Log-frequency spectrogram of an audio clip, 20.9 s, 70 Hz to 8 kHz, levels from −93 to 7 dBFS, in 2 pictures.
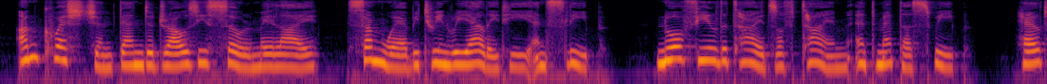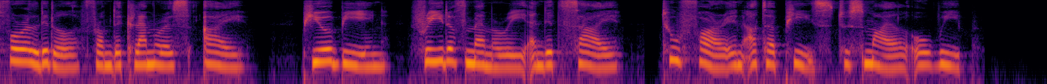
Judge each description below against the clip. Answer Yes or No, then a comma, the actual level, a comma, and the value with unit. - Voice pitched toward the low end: No, high, 210 Hz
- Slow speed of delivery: Yes, slow, 130 wpm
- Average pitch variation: Yes, average, 3.6 semitones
